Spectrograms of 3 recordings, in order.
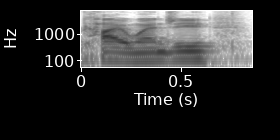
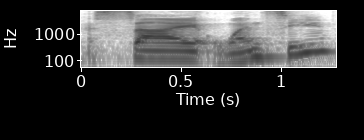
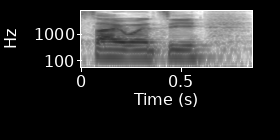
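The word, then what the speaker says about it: Cai Wenji: And her name is, apparently I was corrected on my previous video, I called her Sai Wenji, but she is apparently named Sai Wenji. So apologize for the mispronunciation, but Sai Wenji, number 3 on the list here.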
